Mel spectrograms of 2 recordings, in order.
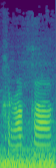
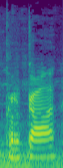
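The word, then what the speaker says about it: Krka: We're going to somewhere near Kraka. Kraka National Park? I don't know how to say it. It's K-R-K-A. K-A. Yeah. Yep. And so we're gonna go to Kraka.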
